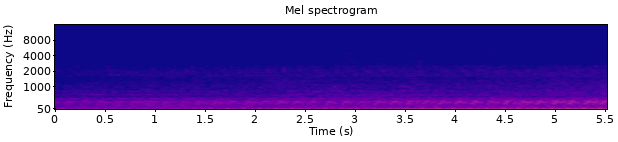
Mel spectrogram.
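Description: Supercharged 6.2-litre Hemi V8 of a 2016 Dodge Challenger SRT Hellcat idling as the car creeps forward, its low rumble growing steadily louder.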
